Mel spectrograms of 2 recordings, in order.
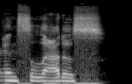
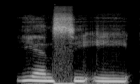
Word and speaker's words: Enceladus: Plumes of water erupt from Europa and in, how do you pronounce that, enchilada? It's Europa and... – You know, I'm not 100% sure. – Enceladus. Enceladus. I'll go with enchilada.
